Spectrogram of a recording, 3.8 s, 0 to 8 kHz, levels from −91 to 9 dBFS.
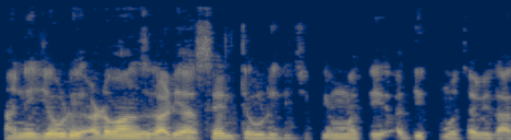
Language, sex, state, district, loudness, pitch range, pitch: Marathi, male, Maharashtra, Dhule, -21 LUFS, 120-130 Hz, 125 Hz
